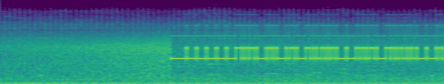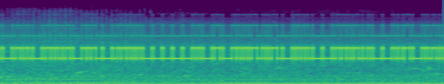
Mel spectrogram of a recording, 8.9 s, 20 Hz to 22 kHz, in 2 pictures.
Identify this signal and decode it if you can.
RTTY (75 baud, 850 Hz shift), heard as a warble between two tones, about 1700 Hz centre, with street noise. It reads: DANUSIA WYDAWALA MU SIE DOROSLA …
